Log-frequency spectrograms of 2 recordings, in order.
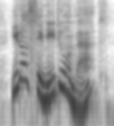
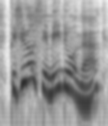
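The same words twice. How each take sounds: First: "don't" weighted and rising, the rest a little quieter; stress on don't. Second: 'cause you don't see me doing that, lifted on "you" with a rising end; pressing the point. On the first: Pushing back at critics, "don't" stressed. Repeats the line to press it. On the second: Pushing back at critics, "you" lifted and rising. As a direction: lean on "you" and let the line rise. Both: Acted.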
